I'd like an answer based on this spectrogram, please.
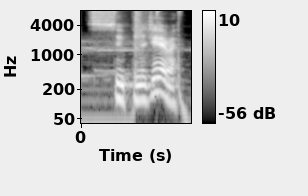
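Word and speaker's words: Superleggera: right the next here is the next one super legera yeah have I pronounced it correctly yeah a great job there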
